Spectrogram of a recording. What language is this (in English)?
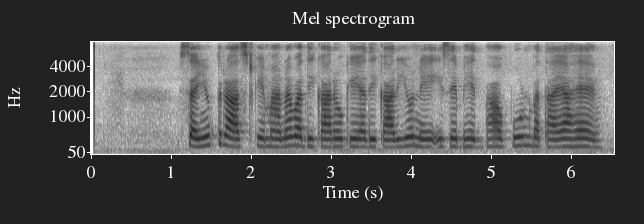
Hindi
